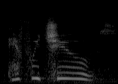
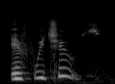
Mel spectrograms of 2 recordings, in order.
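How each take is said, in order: First: Soft echo. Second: Said in the usual way. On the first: Shown as a demonstration. Echoing her own words to the congregation, hushed and slow. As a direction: repeat it much softer and slower.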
